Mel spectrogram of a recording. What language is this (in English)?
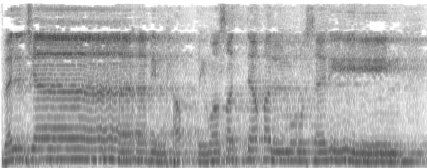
Arabic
